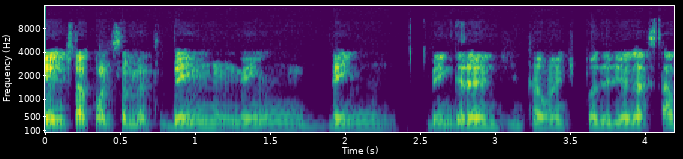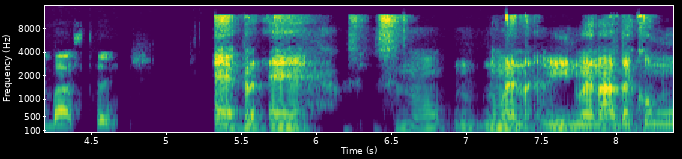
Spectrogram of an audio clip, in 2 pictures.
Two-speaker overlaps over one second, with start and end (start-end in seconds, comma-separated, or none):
none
